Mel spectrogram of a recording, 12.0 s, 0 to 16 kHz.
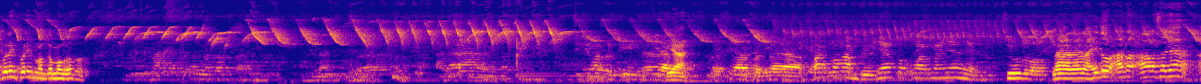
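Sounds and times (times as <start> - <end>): canaries singing: 0.0 - 12.0.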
